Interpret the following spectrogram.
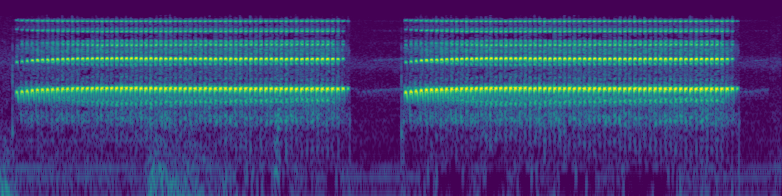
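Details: A male American toad in Iowa, singing from water in spring after hibernation to hold territory and attract a mate, gives a long, high, loud, steady musical trill, repeated twice.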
